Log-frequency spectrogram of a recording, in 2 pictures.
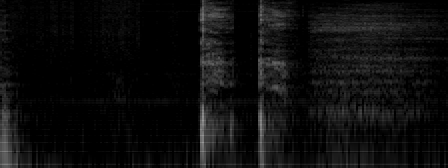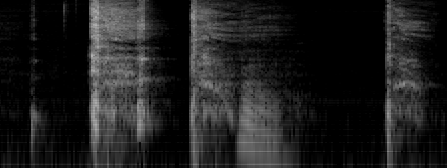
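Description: Several harsh cough bursts, some loose and rattly, with a throat clear; a chesty, congested cough from a cold.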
